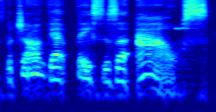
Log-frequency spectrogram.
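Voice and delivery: slow, hushed mock whisper; whisper to cats. Teasing her window cats, in a slow whisper. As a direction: lean in and whisper it slowly, teasing. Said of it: "I said".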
